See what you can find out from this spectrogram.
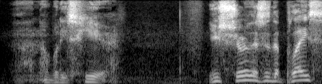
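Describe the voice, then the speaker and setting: A man puts on a raspy character voice at a moderate pace. His pitch is medium, with very wide pitch swings. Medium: video game.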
